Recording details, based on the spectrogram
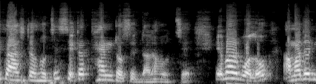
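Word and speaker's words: Thanatos: নাম দেওয়া হয়েছে থ্যান্টস এই যে এরস থ্যান্টস এগুলো একচুয়ালি গ্রিক ভাষার নাম যে কারণে কিন্তু এরকম উচ্চারণ ঠিক আছে ইংরেজিতে এ বলে কোন শব্দ নেই গ্রিক থেকে ডাইরেক্ট এই শব্দগুলো এসেছে বোঝা গেল তাহলে এটা হলো থ্যানাটস আচ্ছা বলো এরস এবং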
